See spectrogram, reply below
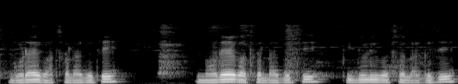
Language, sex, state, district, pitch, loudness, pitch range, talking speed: Odia, male, Odisha, Khordha, 100 Hz, -18 LUFS, 100-120 Hz, 115 wpm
